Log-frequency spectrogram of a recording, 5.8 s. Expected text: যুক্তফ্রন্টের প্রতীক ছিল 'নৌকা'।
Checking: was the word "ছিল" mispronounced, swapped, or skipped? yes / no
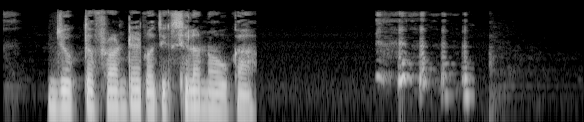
no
